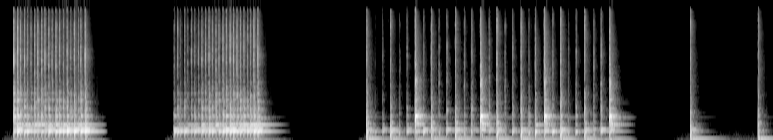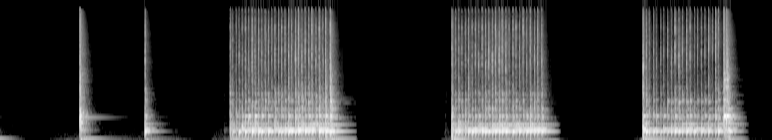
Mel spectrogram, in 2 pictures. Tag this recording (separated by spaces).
conga drum latin percussion roll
